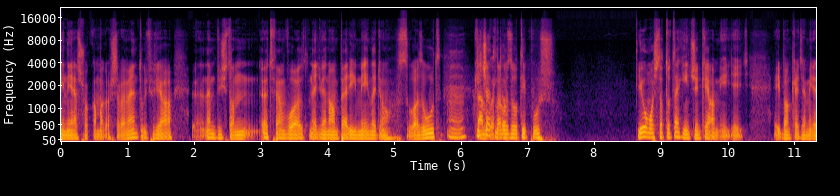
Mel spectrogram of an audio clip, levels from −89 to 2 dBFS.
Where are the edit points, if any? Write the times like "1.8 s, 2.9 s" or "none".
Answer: 6.2 s, 9.7 s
